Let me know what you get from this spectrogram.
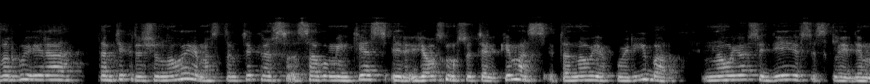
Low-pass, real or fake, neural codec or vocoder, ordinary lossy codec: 7.2 kHz; real; none; Opus, 16 kbps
